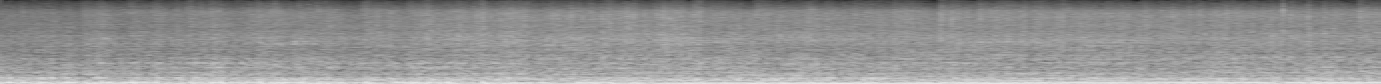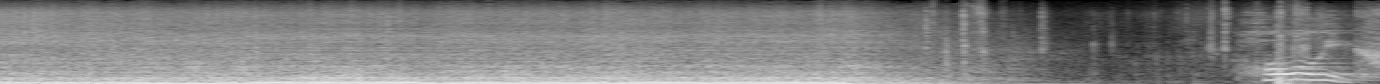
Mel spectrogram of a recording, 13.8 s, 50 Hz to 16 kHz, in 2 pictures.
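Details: Dodge Ram SRT-10 (Viper V10 truck) newly fitted turbo kit with 3.5-inch downpipe, first untuned start: loud, lumpy idle with raspy puffing from exhaust leaks (old-gasket flange, possibly V-band collector) for eleven seconds, then shut off.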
